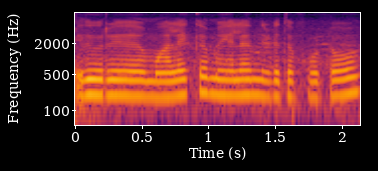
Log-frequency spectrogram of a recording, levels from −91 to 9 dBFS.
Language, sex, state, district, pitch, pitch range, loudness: Tamil, female, Tamil Nadu, Kanyakumari, 195 Hz, 185-200 Hz, -14 LUFS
